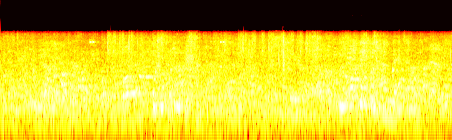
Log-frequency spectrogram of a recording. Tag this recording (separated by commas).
Speech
